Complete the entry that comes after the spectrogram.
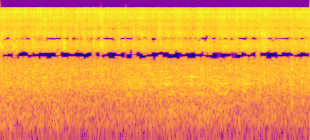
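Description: Heavy rain pouring down in a steady, even hiss, splashing onto a flooded tiled walkway and glass roof panels.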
